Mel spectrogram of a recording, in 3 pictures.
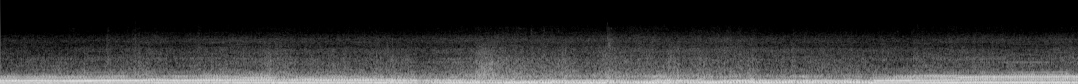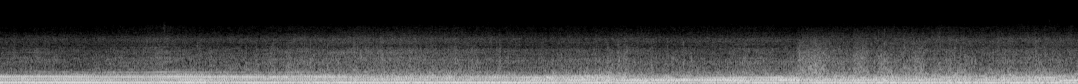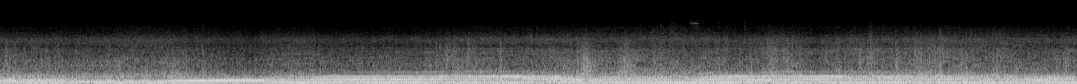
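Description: Polaris RZR Turbo side-by-side being driven along a dirt trail, its engine running steadily. The engine rises in pitch about nine seconds in as the machine speeds up, then twice eases off briefly and picks up again near the end.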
